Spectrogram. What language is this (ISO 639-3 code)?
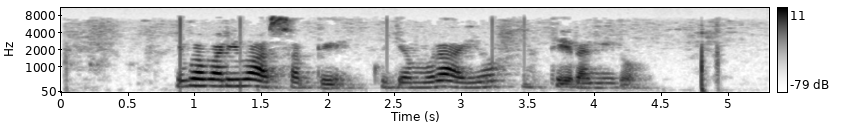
kin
